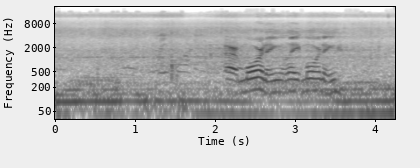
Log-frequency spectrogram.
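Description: Steady low drone of a small outboard motor pushing a dinghy out of Port Canaveral on a windless Sunday, running continuously and close, with a person talking over it midway.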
